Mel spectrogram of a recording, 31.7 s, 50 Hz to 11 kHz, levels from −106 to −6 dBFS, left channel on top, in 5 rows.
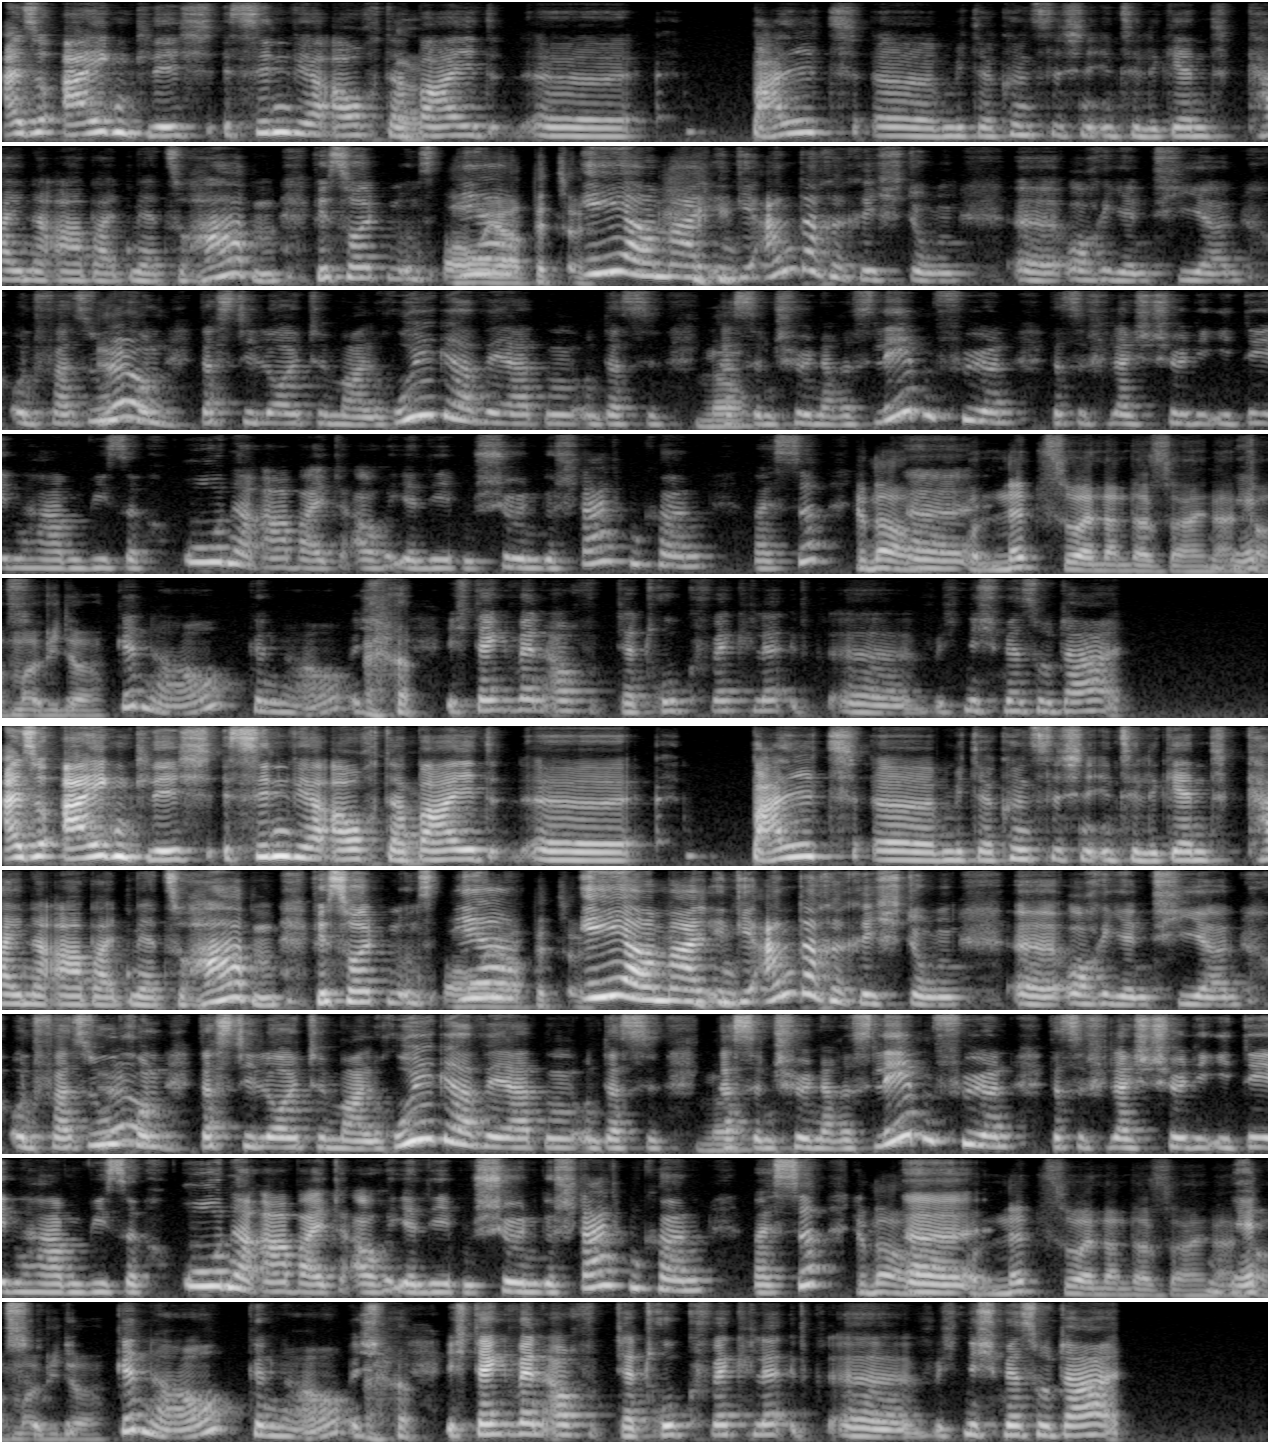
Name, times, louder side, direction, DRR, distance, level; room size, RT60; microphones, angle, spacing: voice 1, 0.0-3.2 3.8-8.9 9.2-23.1 23.5-23.9 25.0-25.5 25.9-27.2 27.5-30.9, right 7 dB, 85° right, 0.3 m, -30 dB
voice 2, 8.5-9.2 9.9-10.0 13.1-13.5 16.1-16.4 23.3-25.8 27.1-27.4, left 3 dB, 25° left, 0.4 m, -37 dB
3.0 x 2.5 x 4.2 m
head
